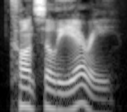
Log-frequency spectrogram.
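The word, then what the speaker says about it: consigliere: Consiliary. Huh? That's how you pronounce that word, huh?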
